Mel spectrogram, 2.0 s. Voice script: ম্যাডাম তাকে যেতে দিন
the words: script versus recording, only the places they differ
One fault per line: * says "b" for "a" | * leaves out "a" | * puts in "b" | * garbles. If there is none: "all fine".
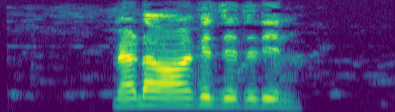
* says "আমাকে" for "তাকে"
